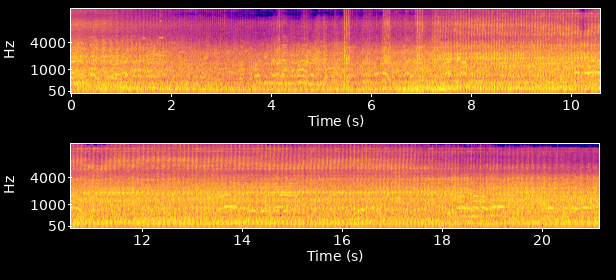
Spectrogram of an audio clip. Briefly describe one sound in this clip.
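Tractor engines rumble and roar up close.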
